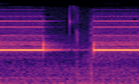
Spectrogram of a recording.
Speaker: it does that when it's finished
